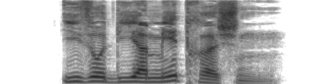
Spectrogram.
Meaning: inflection of isodiametrisch: 1. strong genitive masculine/neuter singular 2. weak/mixed genitive/dative all-gender singular 3. strong/weak/mixed accusative masculine singular 4. strong dative plural
- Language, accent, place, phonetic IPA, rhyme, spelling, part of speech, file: German, Germany, Berlin, [izodiaˈmeːtʁɪʃn̩], -eːtʁɪʃn̩, isodiametrischen, adjective, De-isodiametrischen.ogg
